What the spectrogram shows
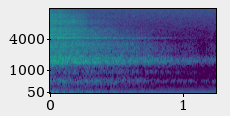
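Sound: slow deep exhale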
